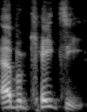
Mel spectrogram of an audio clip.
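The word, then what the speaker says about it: Ebiketie: I can find the phonetic pronunciation if you want me to. Oh my goodness. Ebukati. Ebukati.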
